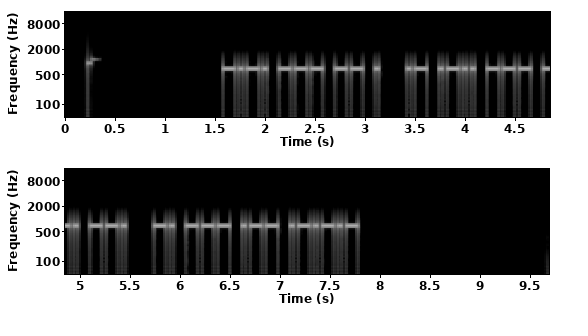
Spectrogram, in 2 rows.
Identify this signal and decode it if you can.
Morse code, heard as a keyed tone, about 30 wpm, 700 Hz. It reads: COME ALONG NOW.
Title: Sentences from Top 700 Words 30wpm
